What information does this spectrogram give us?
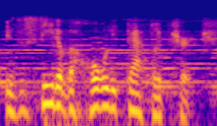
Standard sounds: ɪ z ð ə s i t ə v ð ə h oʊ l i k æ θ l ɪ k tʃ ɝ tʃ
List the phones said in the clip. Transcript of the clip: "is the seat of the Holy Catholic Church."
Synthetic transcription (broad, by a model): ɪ z ð ə s i t ə v ð ə h oʊ l i k æ θ l ɪ k tʃ ɝ tʃ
